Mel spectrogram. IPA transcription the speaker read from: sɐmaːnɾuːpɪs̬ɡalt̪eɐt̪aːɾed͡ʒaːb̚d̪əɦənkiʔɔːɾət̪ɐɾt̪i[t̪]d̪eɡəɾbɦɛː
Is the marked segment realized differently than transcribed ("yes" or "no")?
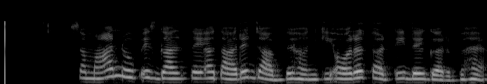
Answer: yes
